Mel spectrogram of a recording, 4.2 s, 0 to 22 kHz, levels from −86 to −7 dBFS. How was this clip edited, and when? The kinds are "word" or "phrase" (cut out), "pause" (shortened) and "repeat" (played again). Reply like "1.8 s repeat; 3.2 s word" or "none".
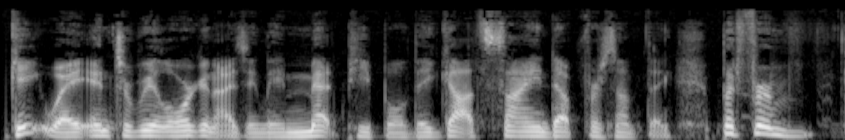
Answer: none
